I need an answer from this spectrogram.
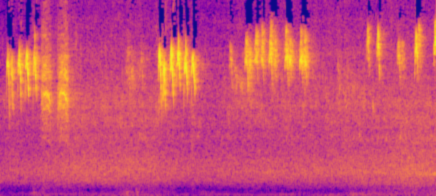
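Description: Bird chirping in short, quick runs of high notes, a new run every second or two, over a steady background hiss.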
